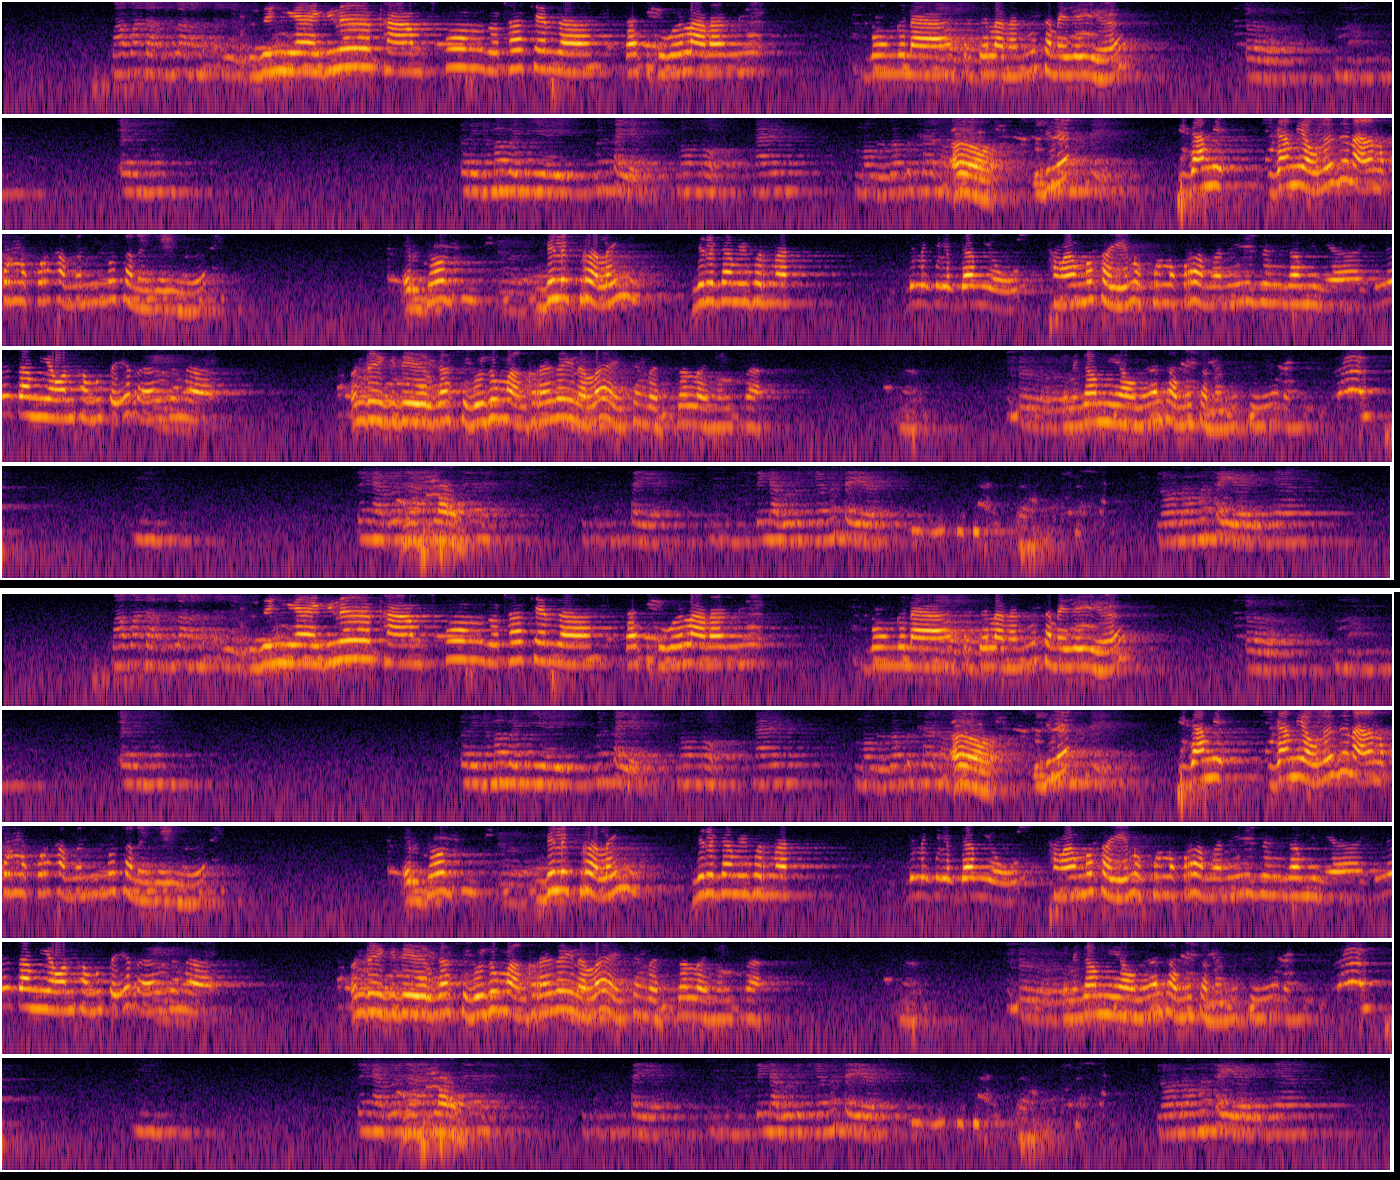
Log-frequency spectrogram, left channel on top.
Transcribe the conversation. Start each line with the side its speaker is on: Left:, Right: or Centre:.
Right: मा मा दामजु लाना मोसानाय जायो नोंसिना?
Left: जोंनिया इदिनो खाम सिफुं जथा सेरजा गासैखौबो लानानै गंगोना
Right: अ
Left: इफोरखो
Right: अ
Left: लानानै मोसानाय जायो
Right: औ उम उम ओरैनो ओरैनो माबायदियै मोसायो न' न' ना ओइस मबेबा फोथार माबायाव
Left: औ बिदिनो
Right: फिल्डफोराव मोसायो
Left: गामि गामियावनो जोंना न'खर न'खर नखर हाबनानै मोसानाय जायो ओरैथ'
Right: ओ
Left: बेलेगफोरालाय बेलेग गामिफोर <unintelligible> बेलेग बेलेग गामियाव थांनानै मोसाहैयो न'खर न'खर हाबनानै जों गामिनिया बिदिनो गामियाव आनथा मोसायो आरो
Right: औ
Left: जोंना उन्दै गिदिर गा सैबो जमा ओंखारनाय जायो
Right: उम
Left: नालाय सेंग्रा सिख्ला लाइमोनफ्रा। उम
Right: औ
Left: एने गामियावनो
Right: औ
Left: आनथा मो सानानै थाङो आरो।
Right: उम जोंनाबो
Left: नोंसिनालाय
Right: दा बिदिनो आरो। बिदिनो मोसायो उम जोंनाबो बिदिनो मोसायो।
Left: <inaudible>
Right: न' न' मोसायो इदिनो।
